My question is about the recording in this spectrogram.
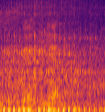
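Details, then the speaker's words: Yamaha Mio J scooter at idle before repair: a fast, even clatter of light knocks riding on a low thump; the owner complains of a noisy engine, the source was not yet known (CVT or engine), and it was later traced to the cam chain and tensioner. "Untuk sekarang adalah ee si pemilik pengin mesinnya yang gembradak seperti ini dibuat ya minimal agak halus ya."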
